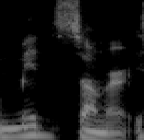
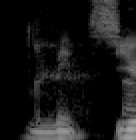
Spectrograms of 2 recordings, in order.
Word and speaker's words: Midsommar: Is that how you say it? – Midsommar. You're the Swedish one here. – You should know. – You're the one who's supposed to tell us how to say it. – Okay, I'm just going to say Midsommar because that's the way I mean, it's literally spelled that way. But I'm going to say Midsommar from now on.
